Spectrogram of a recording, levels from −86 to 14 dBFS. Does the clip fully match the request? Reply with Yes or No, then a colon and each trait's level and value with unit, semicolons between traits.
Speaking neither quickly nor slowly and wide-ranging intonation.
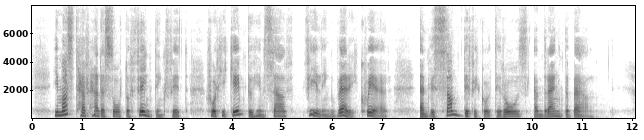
No: slow, 130 wpm; wide, 8.4 semitones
